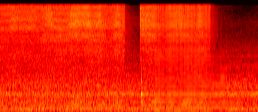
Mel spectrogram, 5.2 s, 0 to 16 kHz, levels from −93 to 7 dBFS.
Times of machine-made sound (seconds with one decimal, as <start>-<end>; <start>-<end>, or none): 3.1-4.5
